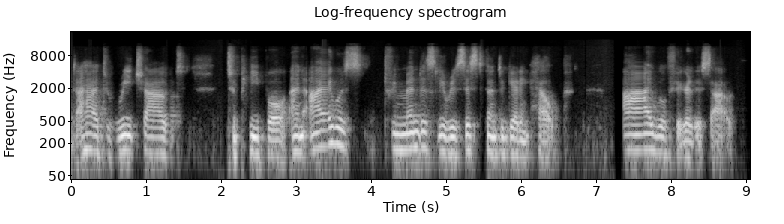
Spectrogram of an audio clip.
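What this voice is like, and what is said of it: Non-local foreign accent. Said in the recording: “I'm not from around here, judging from my accent.”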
